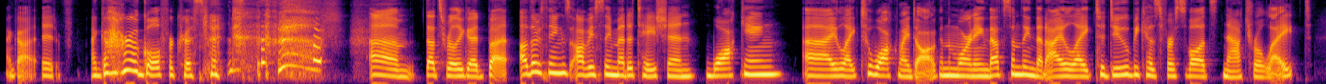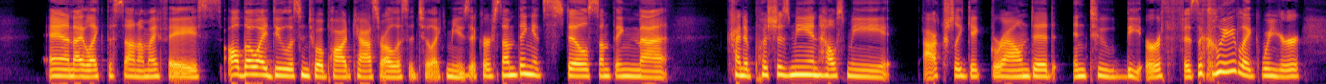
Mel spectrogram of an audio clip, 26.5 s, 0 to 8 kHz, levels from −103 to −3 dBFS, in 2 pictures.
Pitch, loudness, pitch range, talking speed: 205 Hz, -17 LUFS, 190-230 Hz, 200 wpm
